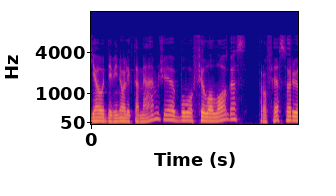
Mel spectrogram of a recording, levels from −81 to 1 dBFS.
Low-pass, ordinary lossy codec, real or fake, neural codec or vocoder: 7.2 kHz; AAC, 64 kbps; real; none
